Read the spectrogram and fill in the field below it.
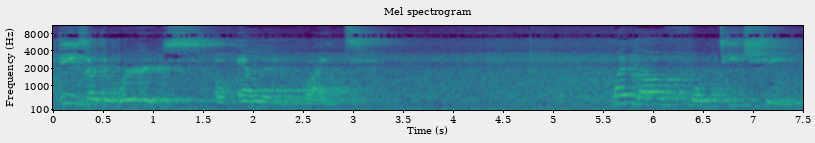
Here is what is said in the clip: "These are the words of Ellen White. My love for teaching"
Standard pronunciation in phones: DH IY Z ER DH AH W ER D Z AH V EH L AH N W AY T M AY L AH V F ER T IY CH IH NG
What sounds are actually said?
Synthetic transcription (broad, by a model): DH IY Z ER DH AH W ER D Z AH V EH L AH N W AY T M AY L AH V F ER T IY CH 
